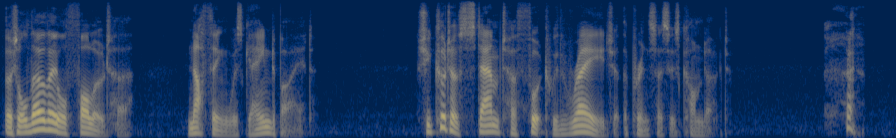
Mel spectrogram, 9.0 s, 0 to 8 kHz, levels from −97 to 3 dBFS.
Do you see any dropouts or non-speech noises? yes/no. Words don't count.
yes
